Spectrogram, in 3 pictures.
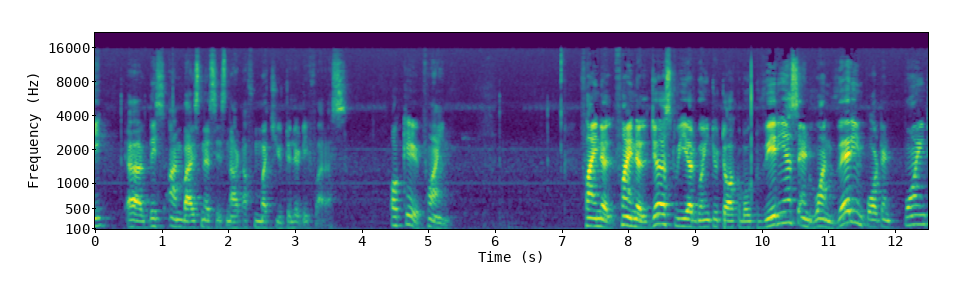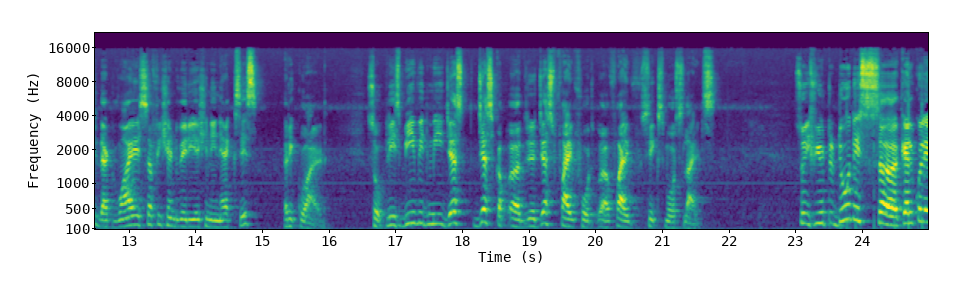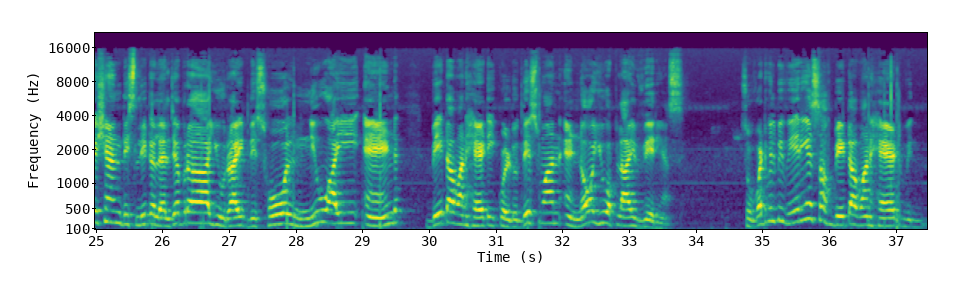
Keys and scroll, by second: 2.3 Down, 33.8 Down.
